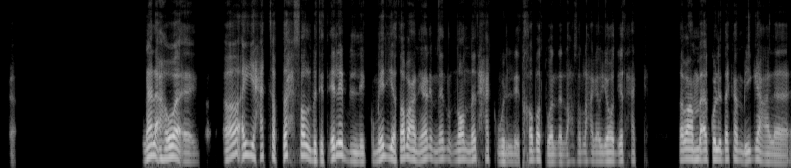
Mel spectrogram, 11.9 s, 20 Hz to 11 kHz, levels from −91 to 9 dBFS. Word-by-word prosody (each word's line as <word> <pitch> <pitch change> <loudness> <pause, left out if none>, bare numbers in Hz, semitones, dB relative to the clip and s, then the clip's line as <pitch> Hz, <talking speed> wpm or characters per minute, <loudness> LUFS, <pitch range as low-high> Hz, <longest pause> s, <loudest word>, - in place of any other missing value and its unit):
أأ. - - -21 1.9
لا 165 +7 +4
لأ، 190 - +4
هو 155 +3 +7
إيه 110 -7 0 0.4
آه 215 +4 +2
أي 185 0 +2
حادثة 170 +2 -4
بتحصل 185 -1 +2
بتتقلب 140 +5 +2
لكوميديا 125 +8 -1
طبعًا 155 -1 +3
يعني 145 +5 -3
بن 145 -2 -9
نقعد 140 +1 +2
نضحك 145 -1 -6
واللي 110 -1 -6
اتخبط 135 -2 -3
والَّا 105 0 -3
اللي 100 0 -11
حصل 115 +1 -17
له 120 - -11
حاجة 120 -1 -10
يقعد 120 0 -2
يضحك، 125 -2 -10 0.5
طبعًا 145 +1 +2
بقى 140 - +3
كل 140 0 +1
ده 145 - -1
كان 140 -3 -6
بييجي 135 +5 -3
على 105 -6 -6
140 Hz, 160 wpm, -21 LUFS, 115-155 Hz, 1.9 s, هو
